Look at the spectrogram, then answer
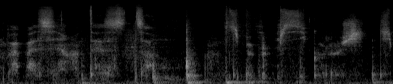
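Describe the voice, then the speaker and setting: Someone is whispering in a gentle tone over noticeable background noise. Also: woman. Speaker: ASMR creator playing a doctor. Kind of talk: ASMR roleplay, soft consultation talk. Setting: studio, close microphone. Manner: soft-spoken, whispering, gentle.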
